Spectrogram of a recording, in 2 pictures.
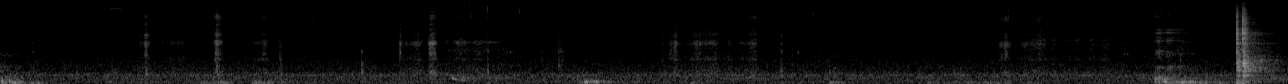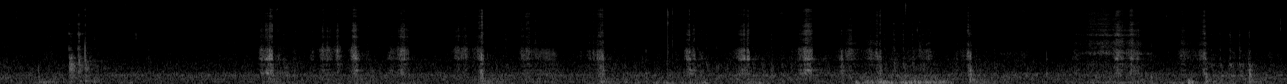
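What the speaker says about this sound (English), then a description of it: "Again, use the straight knife." A straight knife carves a wooden shell, with soft, quiet scraping and shaving strokes repeated at an irregular pace over a low background hum and an occasional louder knock.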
